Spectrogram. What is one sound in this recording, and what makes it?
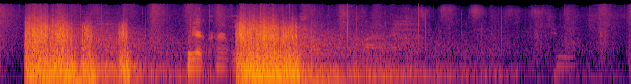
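Footsteps rustle through dry undergrowth.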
